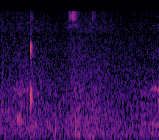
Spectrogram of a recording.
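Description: Near silence, with one very faint click about half a second in.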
